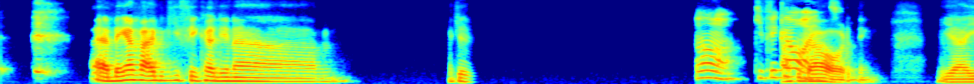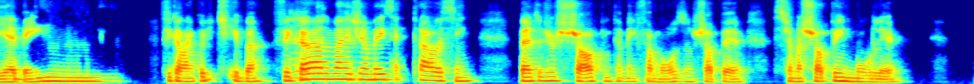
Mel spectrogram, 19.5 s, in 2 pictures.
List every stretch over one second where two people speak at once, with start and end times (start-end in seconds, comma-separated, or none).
none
